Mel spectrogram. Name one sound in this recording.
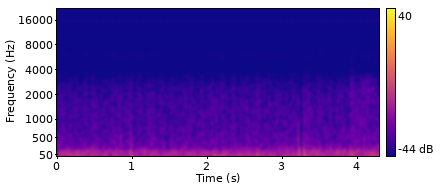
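A machine's switches click.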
